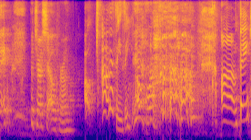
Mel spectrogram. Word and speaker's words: Opurum: Can you pronounce it? Patricia Opurum.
